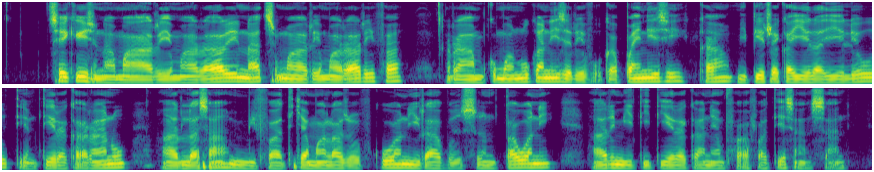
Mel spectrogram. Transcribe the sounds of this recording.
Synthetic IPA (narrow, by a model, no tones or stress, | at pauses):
t͡sekʲizinamaɾemaɾaɾinat͡simaɾemaɾaɾifa | raamikumanukaniziɾevo̰kapajnizikʰamipeʈ͡ʂakaelaelewd̪̥emit̪eɾakə̰ɾanuaɾilasa̰miv̥ad̪i̥kʲəmalazavu̥kuaniɾavisinit̪awaniaɾimit̪it̪eɾakanaminfa̰fa̰t̪esaniz̥a̰ni̥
